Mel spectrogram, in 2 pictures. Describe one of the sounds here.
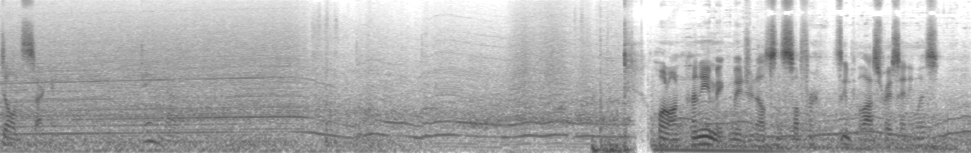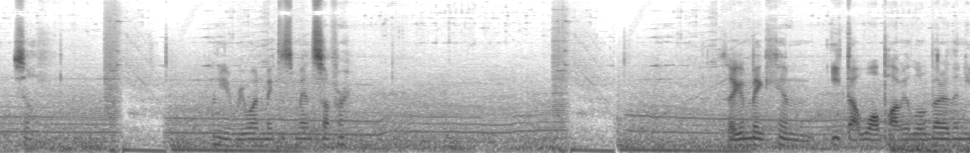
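A racing car engine roars, its pitch rising and falling as it shifts gears.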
